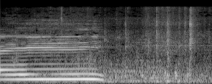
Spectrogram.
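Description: A close, loud low pigeon coo, a single drawn-out tonal note lasting about a second, followed by quieter background noise and faint rustling.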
